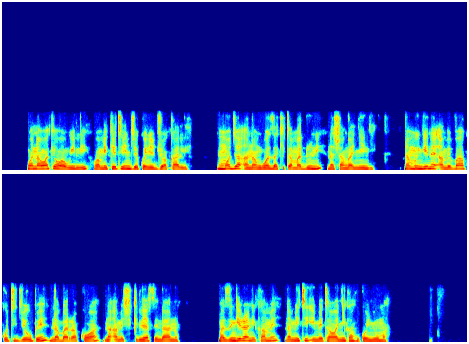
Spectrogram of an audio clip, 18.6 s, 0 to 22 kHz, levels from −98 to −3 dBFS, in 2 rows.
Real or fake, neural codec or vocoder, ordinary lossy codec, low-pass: real; none; Opus, 16 kbps; 7.2 kHz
